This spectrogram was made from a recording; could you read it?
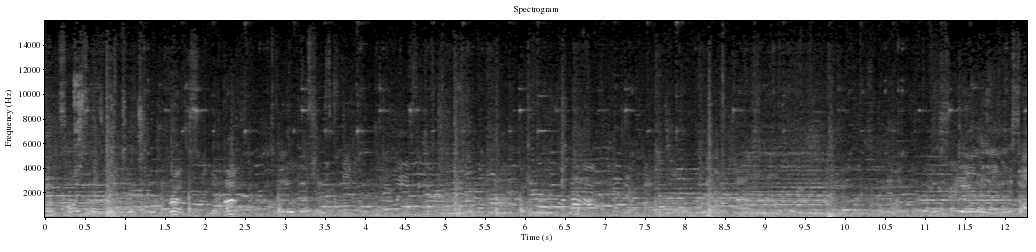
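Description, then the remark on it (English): Horse hooves clip-clop in an uneven, intermittent pattern at moderate loudness, with voices and general bustle continuing underneath throughout. “So we're gonna hit the other horse.”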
